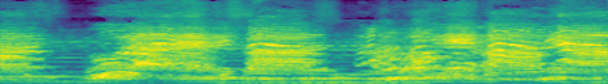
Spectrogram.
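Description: A group of young children singing a song together, phrase after phrase, with a short breath pause about a second in.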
